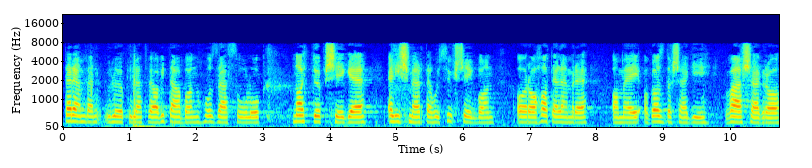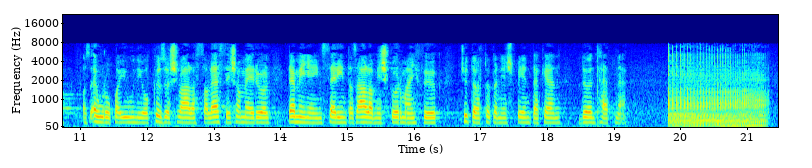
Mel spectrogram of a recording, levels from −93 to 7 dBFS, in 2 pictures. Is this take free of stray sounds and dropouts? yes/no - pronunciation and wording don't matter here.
no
